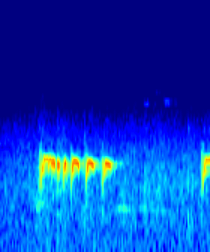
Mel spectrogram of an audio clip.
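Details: Zebra dove (perkutut) singing in the ngepat style of the Mataram Jogja tradition: a quick run of five clear, mid-pitched cooing notes, then a pause and one more note starting.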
